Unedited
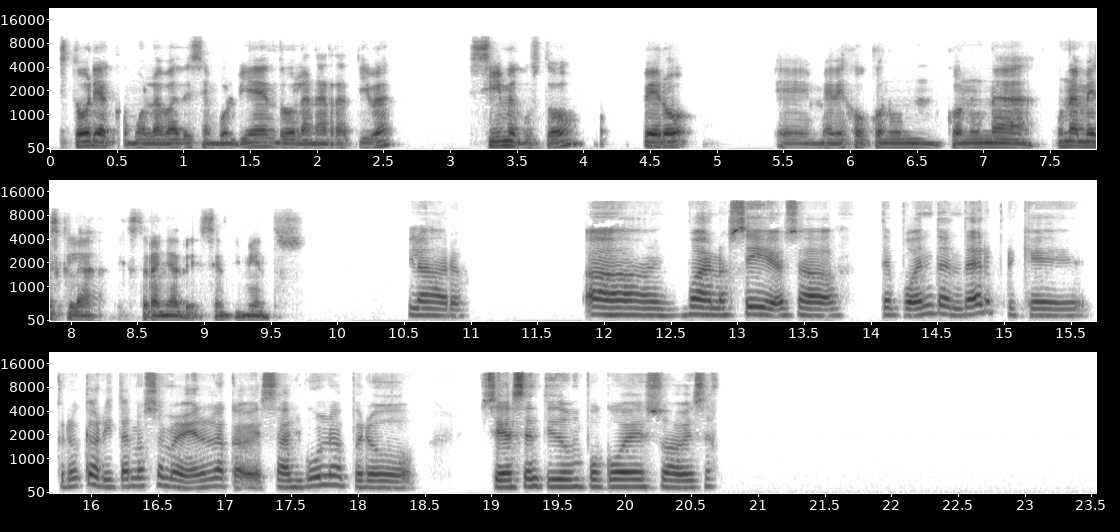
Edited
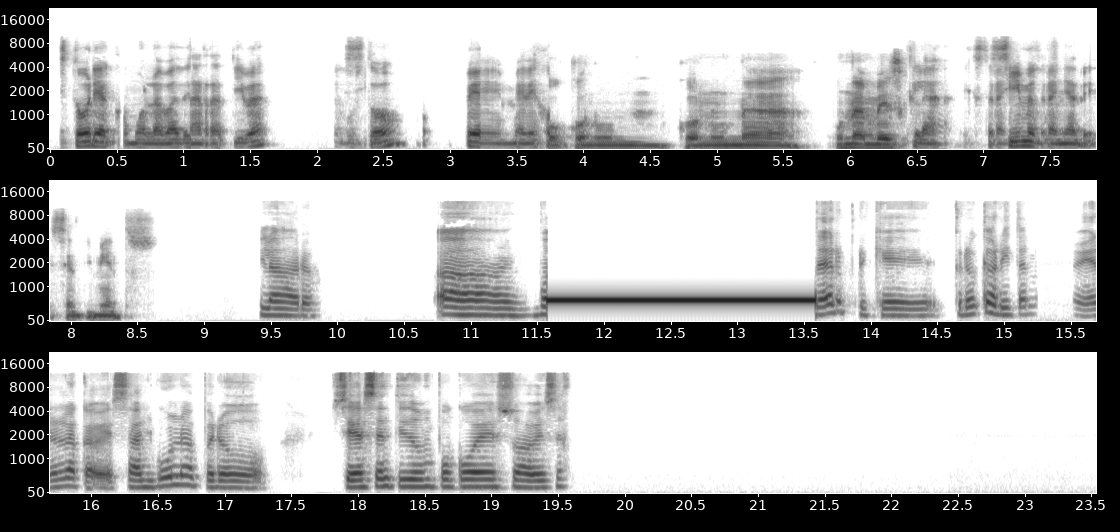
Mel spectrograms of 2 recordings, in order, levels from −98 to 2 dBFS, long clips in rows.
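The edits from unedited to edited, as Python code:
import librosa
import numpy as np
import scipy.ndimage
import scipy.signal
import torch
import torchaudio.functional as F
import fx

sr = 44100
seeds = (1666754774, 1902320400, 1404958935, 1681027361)

y = fx.edit(x, sr, fx.cut(start_s=1.05, length_s=0.94),
    fx.move(start_s=3.19, length_s=0.39, to_s=8.59, crossfade_s=0.24),
    fx.cut(start_s=4.55, length_s=0.98),
    fx.speed_span(start_s=6.05, length_s=1.88, speed=0.7),
    fx.bleep(start_s=12.68, length_s=2.02, hz=619.0, db=-11.5),
    fx.room_tone_fill(start_s=16.24, length_s=0.51, crossfade_s=0.24), tone=tone)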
